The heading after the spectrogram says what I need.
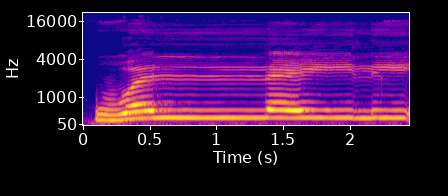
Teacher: واو کی ادائیگی کے لیے پہلے اپنے لپس کو راؤنڈ کرنا ہے، ہونٹ گول کر کے واو کی ادائیگی ہوتی ہے، اور فتح کی حرکت کے لیے منہ کھولیں گے، ایک حرکت ادا کریں گے زبر کی۔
